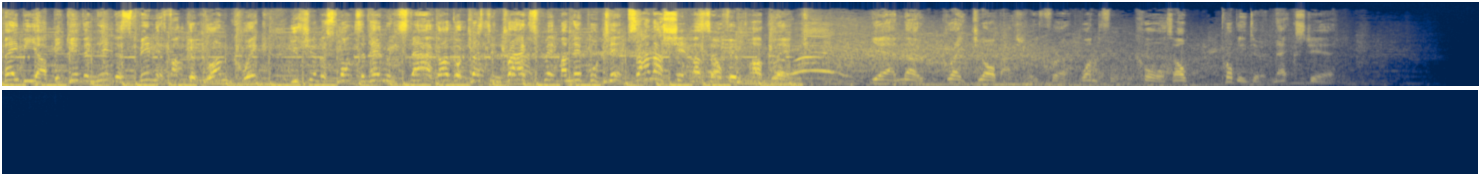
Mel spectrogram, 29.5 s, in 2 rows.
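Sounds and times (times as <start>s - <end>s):
rap music: 0.0s - 13.3s.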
